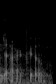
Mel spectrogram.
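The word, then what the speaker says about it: D'Arco: Rola and Joe diarco Darko Darko like Donnie Darko but not spelled the same uh joined Godsmack as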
